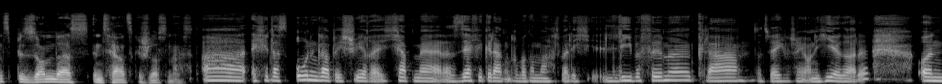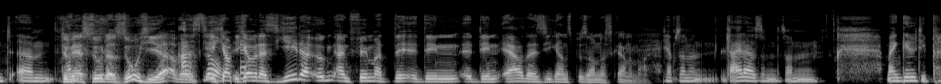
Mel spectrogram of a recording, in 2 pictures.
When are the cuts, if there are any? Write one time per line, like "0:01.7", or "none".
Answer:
0:11.7
0:16.1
